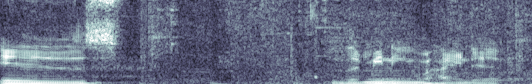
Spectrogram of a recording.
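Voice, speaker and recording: Monotone, flat delivery from a man at medium pitch with an American accent, moderate pace, and noticeable background noise. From United States. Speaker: aspiring streamer and youtuber. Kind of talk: casual monologue over gameplay. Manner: rambling, hesitant with fillers.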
